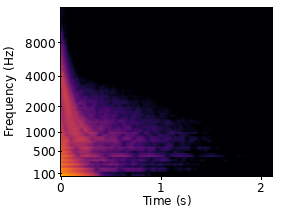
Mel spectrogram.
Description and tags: MOOG BASS SPACE ECHO E
moog minitaur bass roland space echo
space, roland, bass, minitaur, moog, echo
